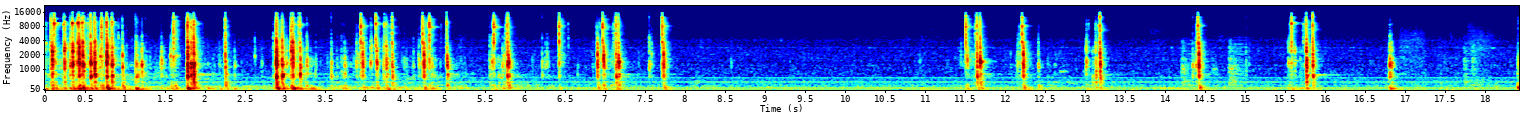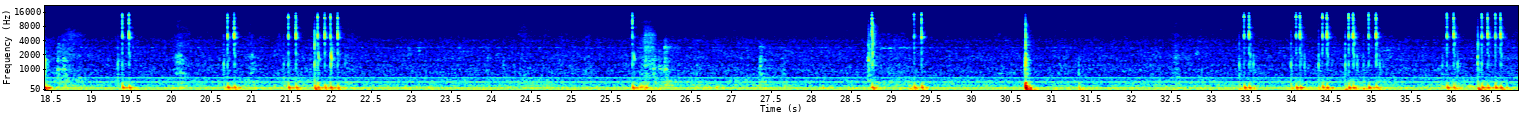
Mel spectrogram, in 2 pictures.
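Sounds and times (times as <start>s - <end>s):
loud mechanical keyboard keystrokes: 0.0s - 7.8s, 11.5s - 13.3s, 14.2s - 14.6s, 15.6s - 16.0s, 20.7s - 22.2s, 33.4s - 35.2s, 35.9s - 36.8s
low steady hum: 0.0s - 36.8s.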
